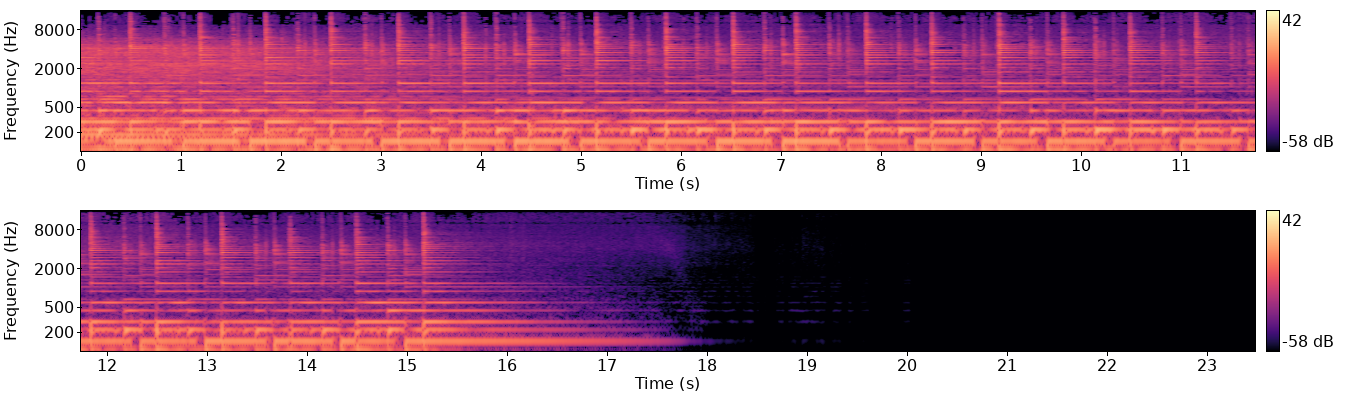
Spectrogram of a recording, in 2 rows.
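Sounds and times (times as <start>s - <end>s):
strings: 0.0s - 16.3s
guitars: 0.0s - 17.7s.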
